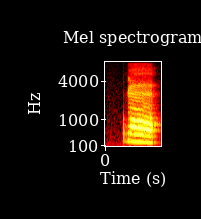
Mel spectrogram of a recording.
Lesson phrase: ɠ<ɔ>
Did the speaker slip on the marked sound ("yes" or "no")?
yes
